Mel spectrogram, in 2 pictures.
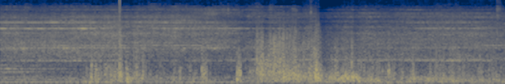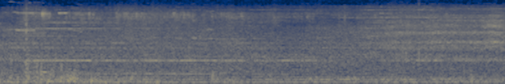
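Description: Approaching train at a grade crossing: steady locomotive rumble and rail noise, with a horn note dying away in the first second. A brief loud rush of noise comes about three to four seconds in.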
